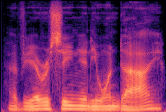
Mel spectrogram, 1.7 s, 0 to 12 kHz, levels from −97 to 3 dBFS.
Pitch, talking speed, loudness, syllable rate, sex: 90 Hz, 250 wpm, -15 LUFS, 6.8 syllables/s, male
